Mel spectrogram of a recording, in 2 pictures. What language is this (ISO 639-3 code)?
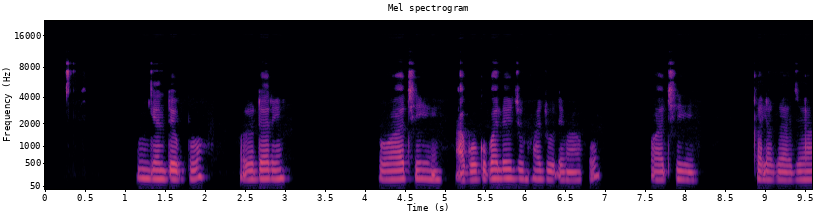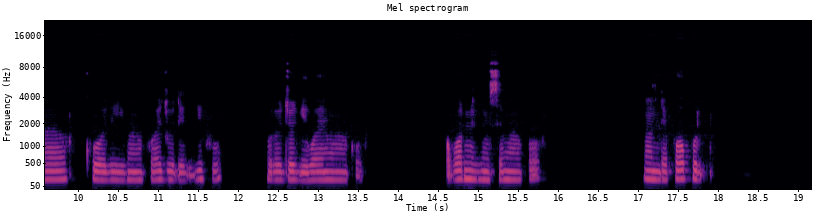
ful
